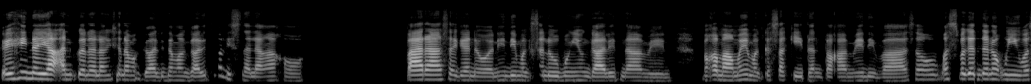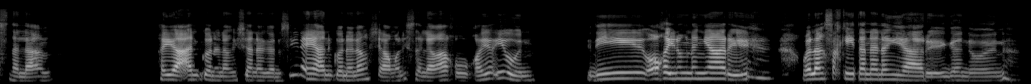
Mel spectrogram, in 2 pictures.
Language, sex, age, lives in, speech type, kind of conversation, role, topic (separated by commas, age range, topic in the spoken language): Filipino, female, 40-44, Philippines, conversation, unstructured, none, Paano mo maipaglalaban ang karapatan mo nang hindi nagagalit?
